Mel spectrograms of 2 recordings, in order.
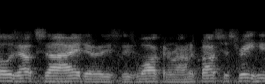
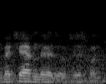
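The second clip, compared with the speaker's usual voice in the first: quiet aside; 4 semitones lower, 6 dB quieter than usual. Shown as a demonstration.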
